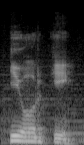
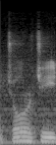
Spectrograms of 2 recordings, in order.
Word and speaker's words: Georgi: My name is pronounced Georgi. Georgi. A lot of people call me Georgie, George, etc., but it is Georgi.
